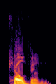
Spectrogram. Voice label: "kelvin", American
